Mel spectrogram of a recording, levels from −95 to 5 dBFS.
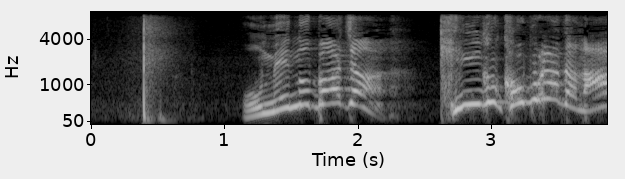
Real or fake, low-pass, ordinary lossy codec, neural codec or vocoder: real; 7.2 kHz; none; none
